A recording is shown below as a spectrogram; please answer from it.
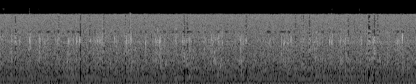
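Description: Young male lion lapping water, a quick run of small wet clicks and splashes, a few a second, over a faint steady hum.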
